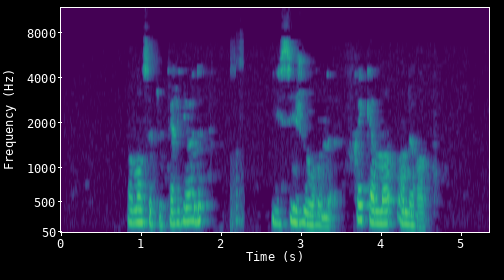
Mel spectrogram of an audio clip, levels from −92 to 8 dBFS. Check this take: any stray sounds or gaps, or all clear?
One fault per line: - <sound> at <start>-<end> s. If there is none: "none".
- laugh at 2.1-2.3 s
